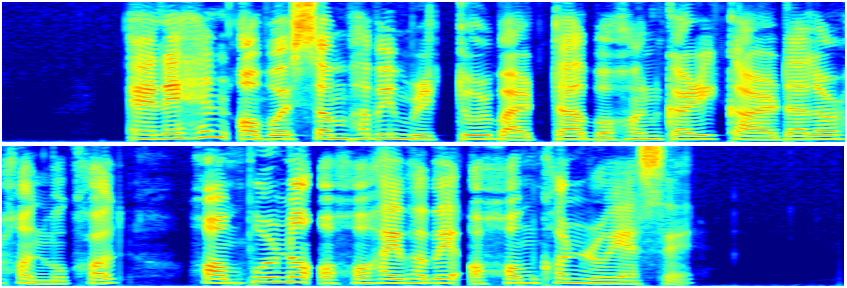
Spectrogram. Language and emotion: Assamese, neutral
